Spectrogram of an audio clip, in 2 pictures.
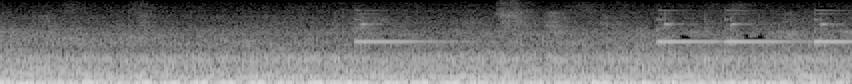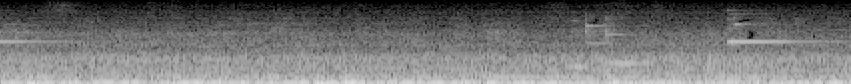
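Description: Light-rail tram running, heard from inside the car: a steady low rumble with a faint steady hum. A few brief high thin tones come through it.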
